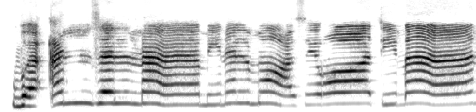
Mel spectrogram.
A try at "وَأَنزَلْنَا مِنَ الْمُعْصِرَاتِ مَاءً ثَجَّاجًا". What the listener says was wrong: மண் மண் மண் ரெண்டு பழகி மீம்ல உரிய 6 செகண்ட் அளவு 3 செகண்டுக்கு நீட்டையும் இல்லை அன் என்றதை சரியா உச்சரிக்கையும் இல்லை பாருங்க وأنزلنا من المعصرات من المعصرات ماء ثجاجا மா நீட்டினது போல போதாது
